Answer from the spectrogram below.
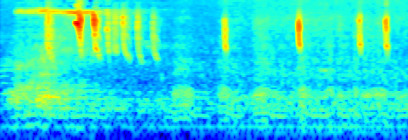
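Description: A rufous hummingbird gives a quick burst of thin, high chirps, then several sharp, isolated chip calls spaced about half a second apart, fairly clear with no voices.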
